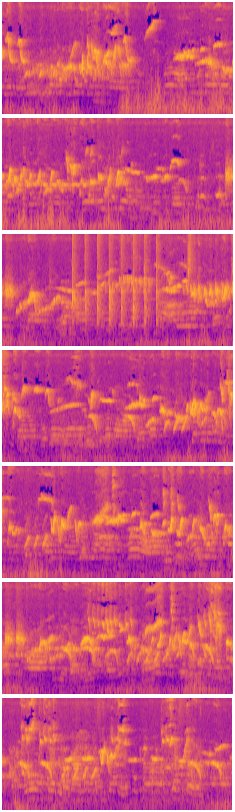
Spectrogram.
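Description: White-rumped shama (murai batu) singing a long, varied song of quick whistles, chirps and trills without pause, with a fast stuttering run of repeated notes a little before the middle.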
